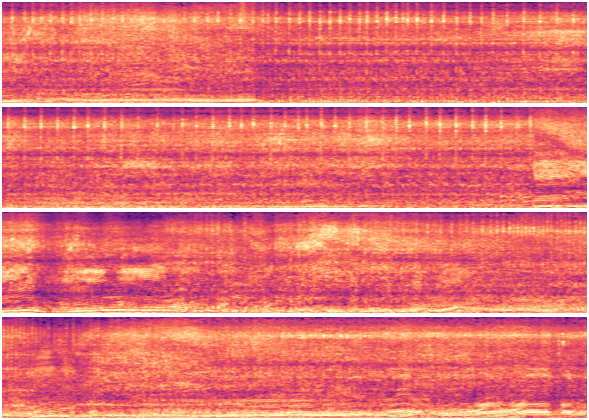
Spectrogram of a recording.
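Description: Off-road motorcycle engine heard from on the bike, revving up and down under load as it is ridden, with wind noise over it.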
